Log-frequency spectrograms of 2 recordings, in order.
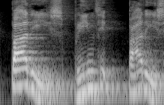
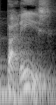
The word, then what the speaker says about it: Paris: Paris, no es París, que no lleva tilde.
